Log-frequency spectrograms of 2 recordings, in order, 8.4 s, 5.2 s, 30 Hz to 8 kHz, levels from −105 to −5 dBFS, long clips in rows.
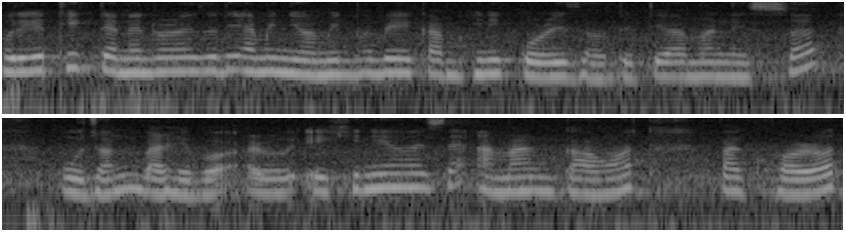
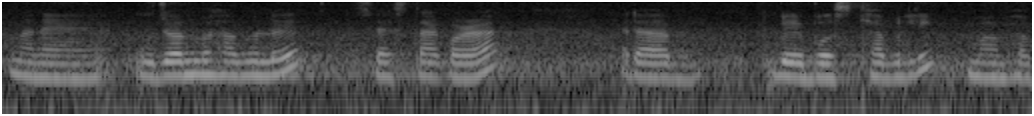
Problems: background sounds at intervals, low volume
